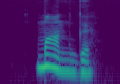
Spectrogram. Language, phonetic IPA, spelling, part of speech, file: Russian, [ˈmanɡə], манго, noun, Ru-манго.ogg
- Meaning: mango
